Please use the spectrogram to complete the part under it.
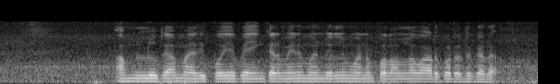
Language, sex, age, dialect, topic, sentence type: Telugu, male, 51-55, Utterandhra, agriculture, statement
